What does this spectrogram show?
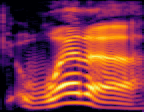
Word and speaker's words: Weta: Weta.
